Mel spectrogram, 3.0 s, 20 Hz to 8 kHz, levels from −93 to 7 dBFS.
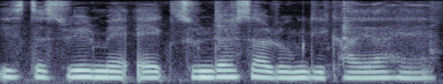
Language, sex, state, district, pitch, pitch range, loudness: Hindi, female, Arunachal Pradesh, Papum Pare, 175 Hz, 170-190 Hz, -15 LUFS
